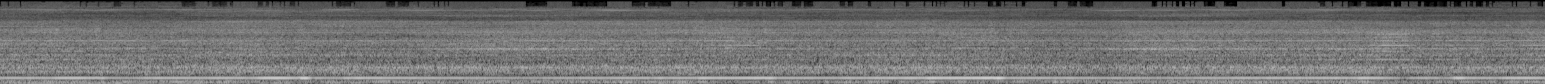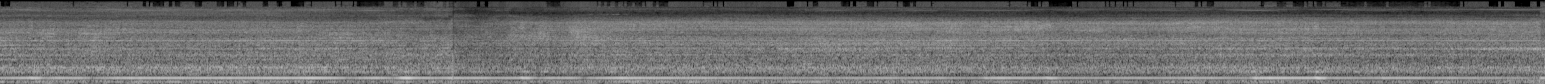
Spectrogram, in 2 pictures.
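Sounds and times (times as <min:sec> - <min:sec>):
cutting hiss: 0:00.0 - 0:30.9
router spindle tone: 0:00.0 - 0:30.9.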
